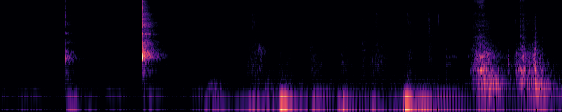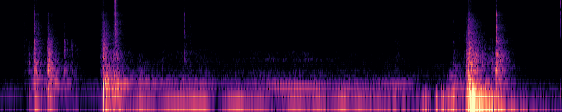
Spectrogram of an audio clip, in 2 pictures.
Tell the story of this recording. I turned the lights on than off. I walked to the window, opened blinds and opened window. Looked outside and closed the window.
